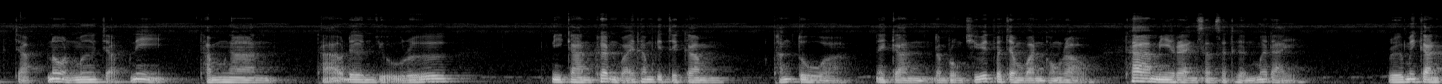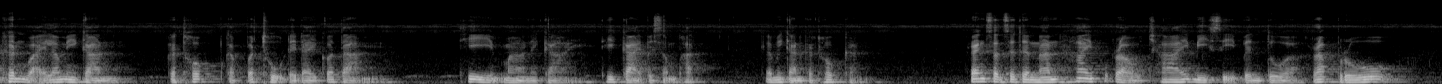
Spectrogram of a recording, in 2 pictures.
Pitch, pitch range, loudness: 105 Hz, 95-115 Hz, -24 LUFS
